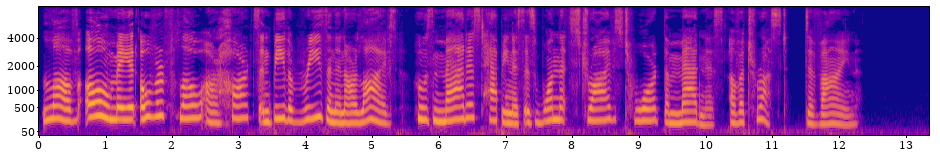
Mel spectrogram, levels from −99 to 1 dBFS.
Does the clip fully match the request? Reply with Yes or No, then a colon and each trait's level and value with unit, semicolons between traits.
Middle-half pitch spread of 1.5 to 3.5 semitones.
No: average, 4.9 semitones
